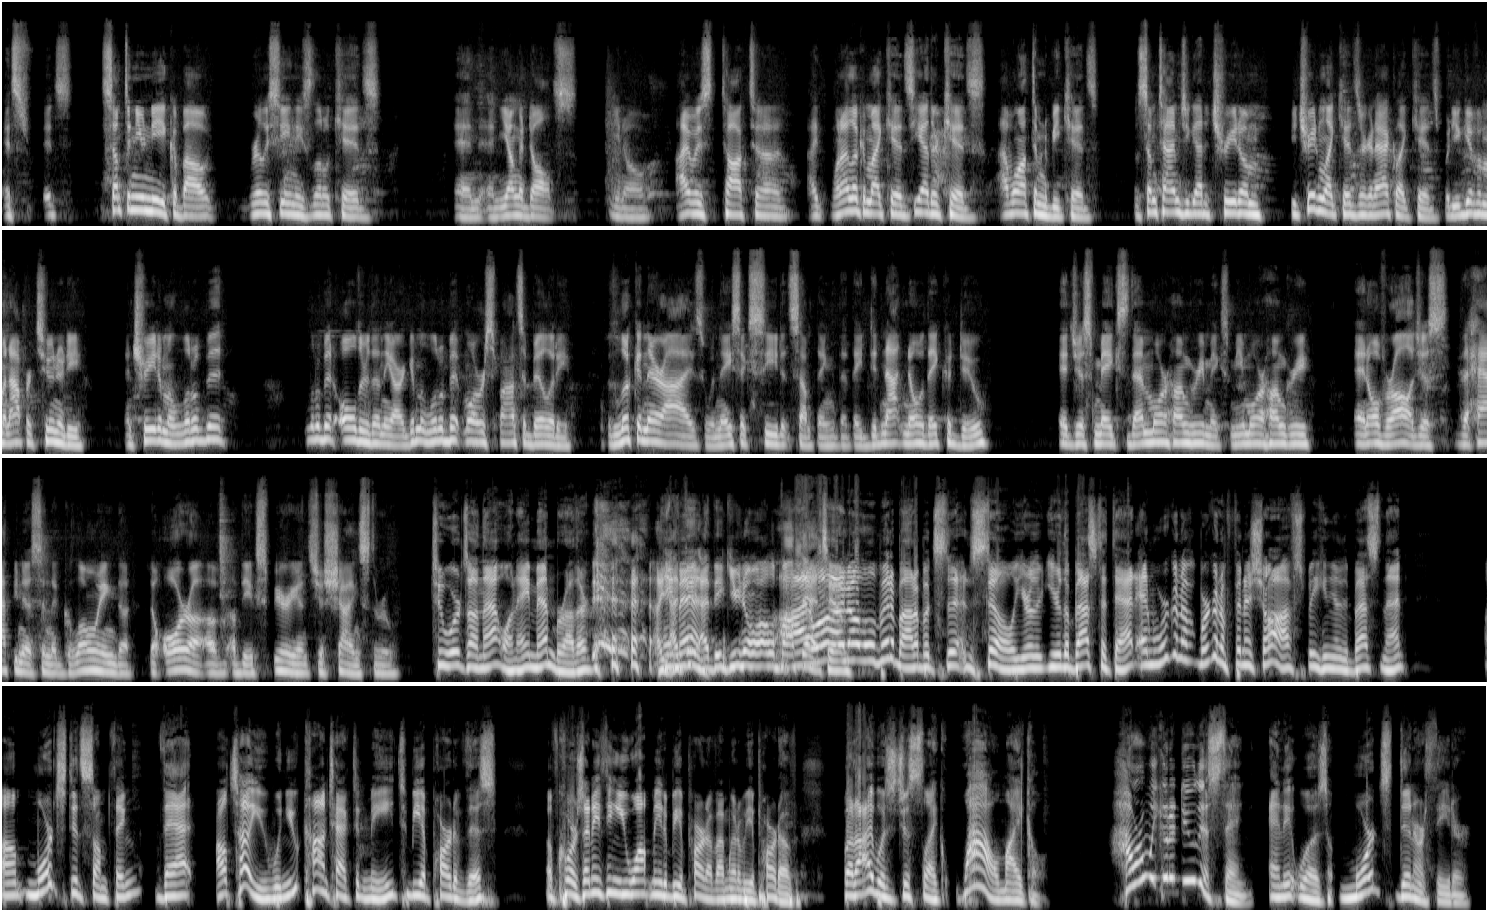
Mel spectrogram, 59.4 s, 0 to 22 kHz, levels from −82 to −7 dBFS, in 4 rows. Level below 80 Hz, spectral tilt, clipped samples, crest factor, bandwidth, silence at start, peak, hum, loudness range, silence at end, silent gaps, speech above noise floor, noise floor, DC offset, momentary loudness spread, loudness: -60 dBFS; -4.5 dB/octave; under 0.1%; 20 dB; 16.5 kHz; 0.05 s; -2 dBFS; none; 6 LU; 0.15 s; none; 67 dB; -88 dBFS; under 0.1%; 9 LU; -22 LUFS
